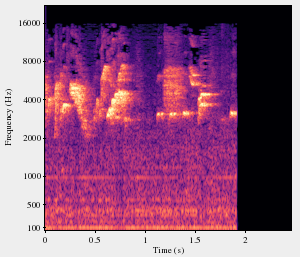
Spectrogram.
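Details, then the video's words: Brief burst of goldfinch song, bright twittering and a few clear held notes, ending abruptly in silence, with low hum throughout the sound. "jilguero del paso"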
